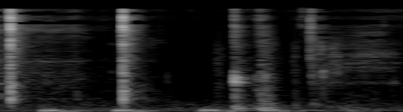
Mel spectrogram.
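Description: Stamping supplies being handled and set down on a hard tabletop: two sharp knocks about half a second apart, then a few quieter taps and handling.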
